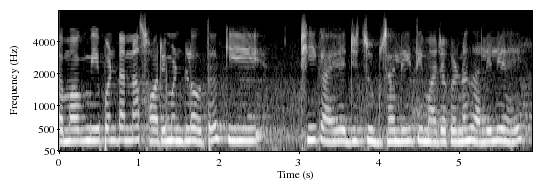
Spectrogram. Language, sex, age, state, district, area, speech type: Marathi, female, 30-45, Maharashtra, Nagpur, urban, spontaneous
